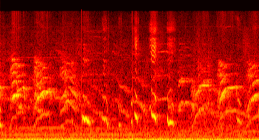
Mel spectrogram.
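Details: Dog whimpering and whining softly: a series of high, arching, tonal cries that rise and fall, several per second, over a low steady hum.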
